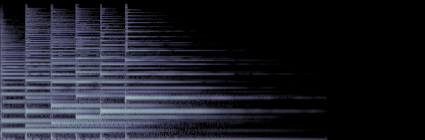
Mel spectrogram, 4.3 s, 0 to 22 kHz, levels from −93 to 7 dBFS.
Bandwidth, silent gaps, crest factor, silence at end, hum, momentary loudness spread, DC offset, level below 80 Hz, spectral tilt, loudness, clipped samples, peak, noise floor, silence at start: 19 kHz; none; 18 dB; 1 s; none; 15 LU; 0.3%; -52 dBFS; -1.5 dB/octave; -26 LUFS; under 0.1%; -12 dBFS; -72 dBFS; 0 s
